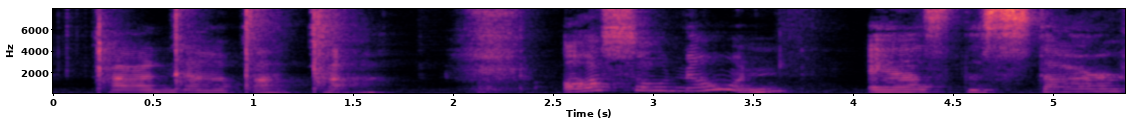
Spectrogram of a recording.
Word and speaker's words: Tanabata: This Japanese holiday where people hang wishes on trees is called Tanabata. I may be mispronouncing that, but there's 4 syllables. Tanabata.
